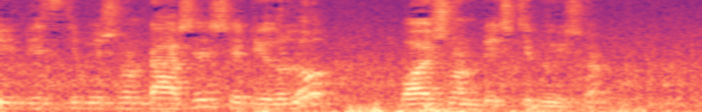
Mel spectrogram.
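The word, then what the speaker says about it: Poisson: Binomial distribution এবং binomial ডিস্ট্রিবিউশনের পরেই যে ডিস্ট্রিবিউশনটা আসে সেটি হলো পয়সন ডিস্ট্রিবিউশন। তো এটি 1837 খ্রিস্টাব্দে ড্যানিশ পয়স, উচ্চারণটা হচ্ছে পয়সন ইংরেজিতে, কিন্তু আমরা বাংলায় উচ্চারণ করি তাহলে হচ্ছে পয়স।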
